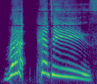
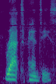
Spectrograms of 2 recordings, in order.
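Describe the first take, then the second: First: It is said in an excited, lively way. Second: It is said in a calm, plain way.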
